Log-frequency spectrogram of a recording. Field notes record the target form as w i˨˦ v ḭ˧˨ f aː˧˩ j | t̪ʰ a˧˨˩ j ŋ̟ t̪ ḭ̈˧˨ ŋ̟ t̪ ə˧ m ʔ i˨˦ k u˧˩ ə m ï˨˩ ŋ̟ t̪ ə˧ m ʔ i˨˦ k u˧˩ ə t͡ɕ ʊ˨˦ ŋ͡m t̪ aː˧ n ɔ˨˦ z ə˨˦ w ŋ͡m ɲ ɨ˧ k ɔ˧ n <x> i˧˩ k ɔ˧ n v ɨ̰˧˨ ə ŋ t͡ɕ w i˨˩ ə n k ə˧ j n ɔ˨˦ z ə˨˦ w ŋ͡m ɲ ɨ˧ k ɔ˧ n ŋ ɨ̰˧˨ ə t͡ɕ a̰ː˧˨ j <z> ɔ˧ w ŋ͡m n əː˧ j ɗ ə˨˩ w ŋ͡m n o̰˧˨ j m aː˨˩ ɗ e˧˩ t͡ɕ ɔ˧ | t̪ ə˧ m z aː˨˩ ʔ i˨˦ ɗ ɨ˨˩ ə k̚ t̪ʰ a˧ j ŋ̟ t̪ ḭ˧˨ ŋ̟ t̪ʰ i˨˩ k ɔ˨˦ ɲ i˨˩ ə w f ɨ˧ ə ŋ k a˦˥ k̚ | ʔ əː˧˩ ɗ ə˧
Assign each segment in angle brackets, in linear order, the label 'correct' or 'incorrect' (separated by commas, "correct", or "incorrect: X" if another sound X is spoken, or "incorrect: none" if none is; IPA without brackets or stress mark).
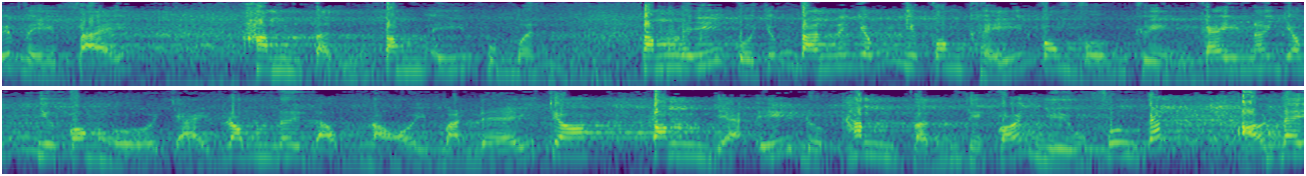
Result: correct, correct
